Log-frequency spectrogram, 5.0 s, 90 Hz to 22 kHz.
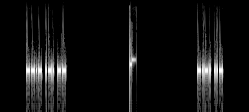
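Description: Rapid Morse code beeps at 50 words per minute, sending common amateur radio contact (QSO) elements, in a steady mid-pitched tone, sounded in two short bursts of quick dits and dahs separated by silence, with a single sharp click between them.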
